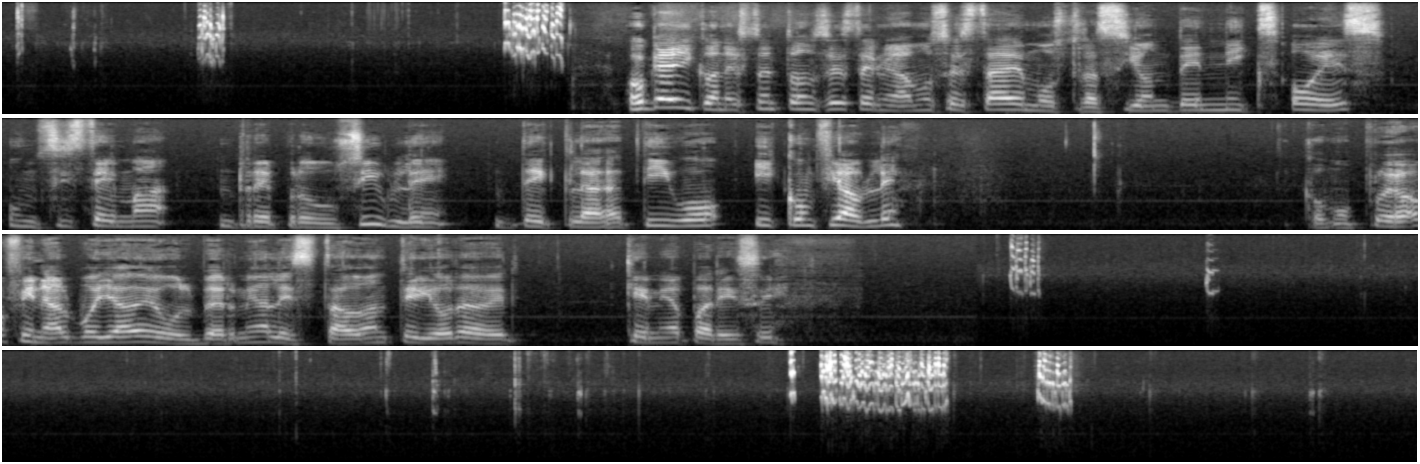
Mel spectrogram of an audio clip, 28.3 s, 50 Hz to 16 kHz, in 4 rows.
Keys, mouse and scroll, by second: 0.1 click, 0.4 click, 1.2 click, 1.4 click, 1.8 click, 2.0 click, 2.2 scroll down 2, 2.4-16.2 scroll up 2, 16.2 click, 19.5 click, 20.0 click, 20.4 click, 20.6 click, 21.1 click, 21.3 click, 21.9 click, 22.1 click, 22.4 click, 22.6 Right, 22.7 Return, 26.5 click.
